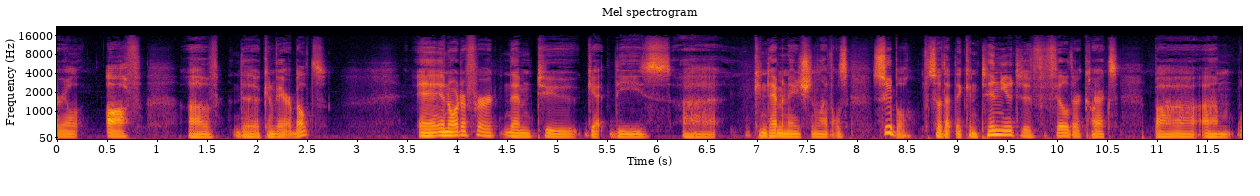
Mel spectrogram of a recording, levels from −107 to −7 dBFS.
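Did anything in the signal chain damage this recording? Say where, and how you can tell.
Yes, the codec stage is skipping compressed frames. Smeared blips at 1.58, 6.36, 8.32, 10.36 and 11.54 s jump ahead by roughly 50 to 300 ms, multiples of a 26.1 ms frame.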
